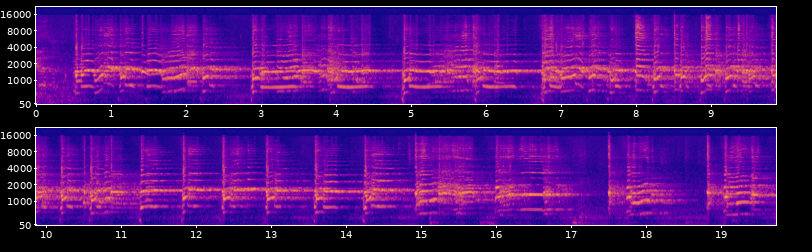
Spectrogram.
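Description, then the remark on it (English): A goose call blown continuously to mimic a whole flock, with loud, overlapping honks and clucks in rapid, irregular bursts for about twenty seconds, dense. “Come in here, sound like a flock.”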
